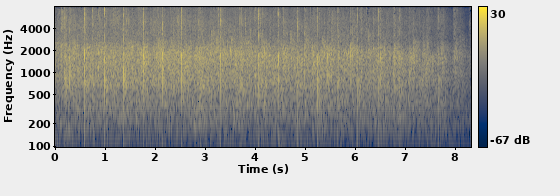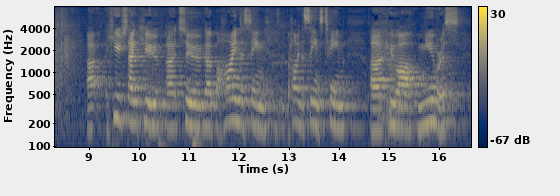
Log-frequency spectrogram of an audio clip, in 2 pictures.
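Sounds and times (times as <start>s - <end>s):
large audience applause: 0.0s - 8.7s
speech: 9.5s - 16.5s.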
